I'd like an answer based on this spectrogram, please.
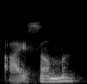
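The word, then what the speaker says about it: Isham: plan i'm introducing brian it's spelled i shum but it's pronounced i some like isom so introduce him as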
